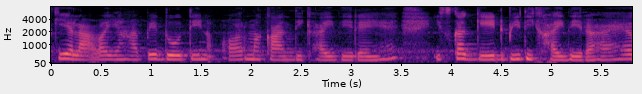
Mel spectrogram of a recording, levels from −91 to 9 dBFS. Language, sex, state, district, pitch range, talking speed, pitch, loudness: Hindi, female, Bihar, Samastipur, 195-240 Hz, 195 wpm, 215 Hz, -33 LUFS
